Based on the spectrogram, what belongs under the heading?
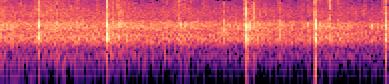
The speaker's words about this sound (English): Come on, somebody, give yourselves a big round of applause out there. Great, great decision.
